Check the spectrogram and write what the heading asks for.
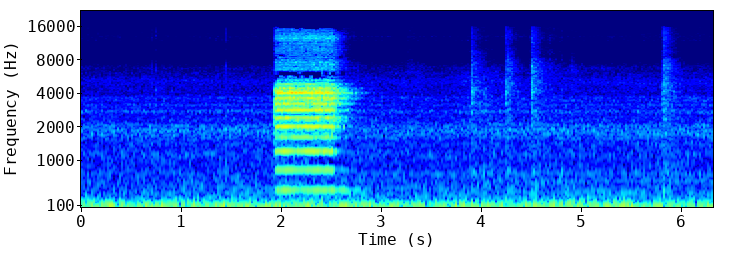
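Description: An elevator's electronic signal tone sounding once, a steady beep held for about half a second, over a steady low hum. A few faint clicks follow near the end.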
